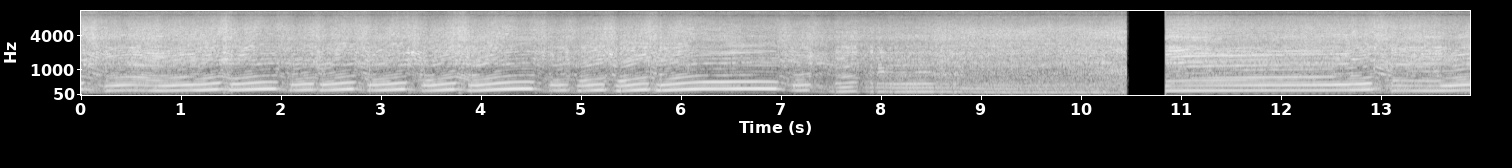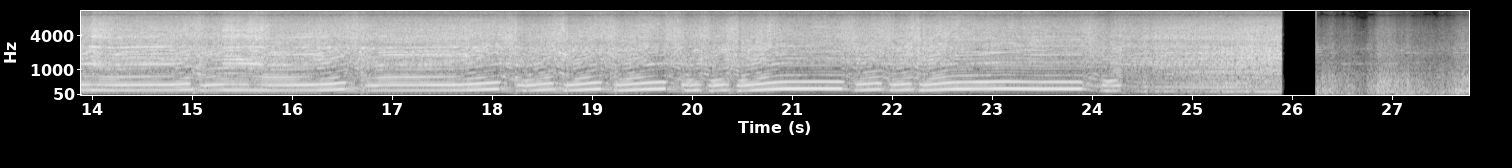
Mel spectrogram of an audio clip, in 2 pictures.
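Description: Snowmobile engine revving up and down over and over as the throttle is worked, its pitch rising and falling about once a second, with a stretch of steadier, lower running about eight seconds in. The sound cuts out briefly twice.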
